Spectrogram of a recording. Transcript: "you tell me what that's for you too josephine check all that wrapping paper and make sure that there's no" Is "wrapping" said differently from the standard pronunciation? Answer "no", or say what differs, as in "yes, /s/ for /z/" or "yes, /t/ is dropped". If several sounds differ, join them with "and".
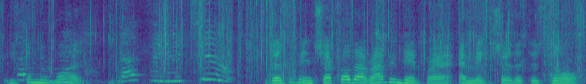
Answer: yes, /b/ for /p/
